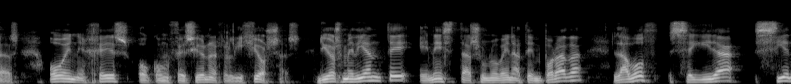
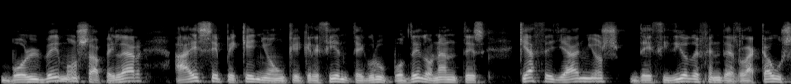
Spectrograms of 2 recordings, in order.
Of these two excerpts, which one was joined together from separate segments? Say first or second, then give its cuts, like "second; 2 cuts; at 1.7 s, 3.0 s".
first; 1 cut; at 3.1 s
